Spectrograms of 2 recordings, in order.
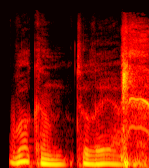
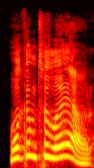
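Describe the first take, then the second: First: It is said in a put-on radio announcer voice. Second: It is said in a plain, ordinary speaking voice.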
